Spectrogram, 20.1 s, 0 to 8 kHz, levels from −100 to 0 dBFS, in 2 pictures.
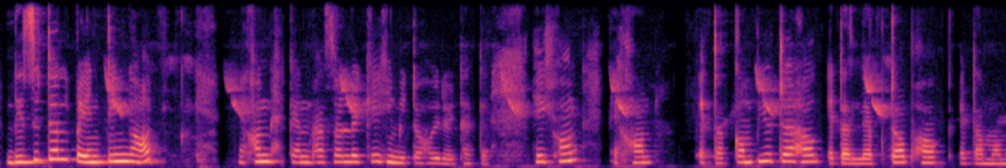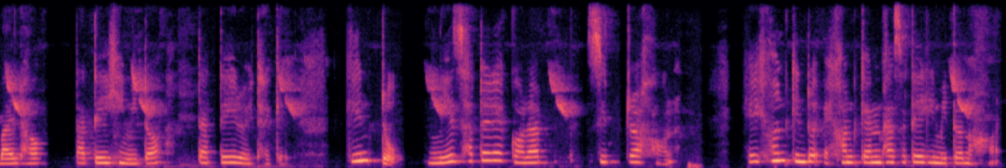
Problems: constant background noise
